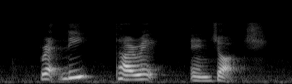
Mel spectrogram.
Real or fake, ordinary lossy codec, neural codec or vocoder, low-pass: fake; none; codec, 24 kHz, 1.2 kbps, DualCodec; 7.2 kHz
